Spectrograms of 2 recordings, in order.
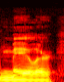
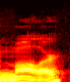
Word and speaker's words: Mahler: name incorrectly last name I think I said mailor it's actually merer so thanks again bill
